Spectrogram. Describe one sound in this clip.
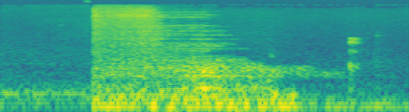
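A woman breathes out slowly and deeply.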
